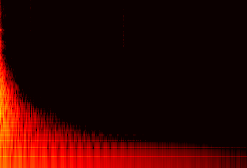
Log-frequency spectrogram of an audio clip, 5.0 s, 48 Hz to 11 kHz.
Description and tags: Shaman Hand Frame Drum 10 02
Shaman Hand Frame Drum
Studio Recording
Rode NT1000
AKG C1000s
Clock Audio C 009E-RF Boundary Microphone
Reaper DAW
hand, shamanic, percussion, drums, percs, bodhran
